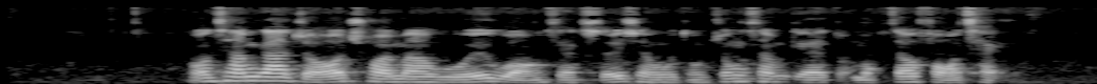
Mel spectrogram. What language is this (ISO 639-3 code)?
yue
